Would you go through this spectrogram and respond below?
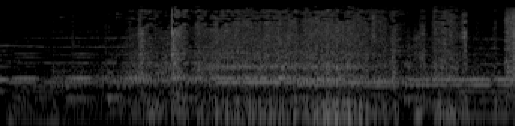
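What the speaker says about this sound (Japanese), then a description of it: "端ミシンをかけます" A sewing machine runs steadily, edge-stitching a zipper pouch with a continuous whirring hum and light mechanical ticking that builds slightly toward the end.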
